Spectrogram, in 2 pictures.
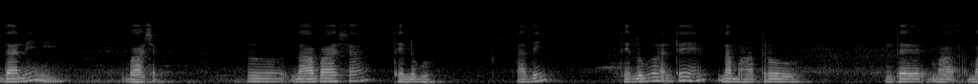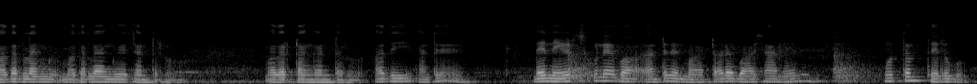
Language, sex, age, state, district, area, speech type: Telugu, male, 18-30, Telangana, Ranga Reddy, urban, spontaneous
